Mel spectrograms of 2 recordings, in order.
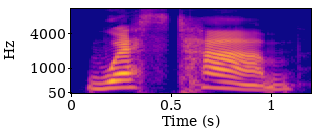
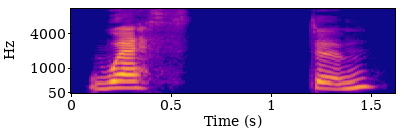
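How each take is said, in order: First: The last syllable is said with a full 'ham' sound. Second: The last syllable is said with a weak 'um' sound. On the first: The speaker calls it right. "but this one is actually ham" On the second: The speaker calls it wrong. "The reason we say ham here and not Westham"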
